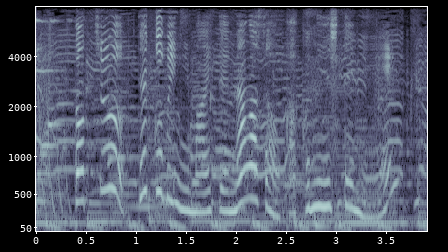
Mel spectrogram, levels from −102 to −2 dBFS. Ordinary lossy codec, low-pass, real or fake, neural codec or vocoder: none; none; real; none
